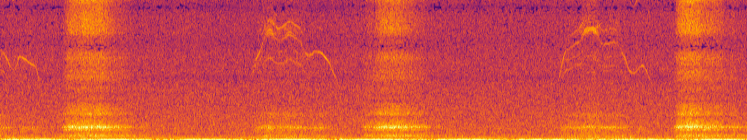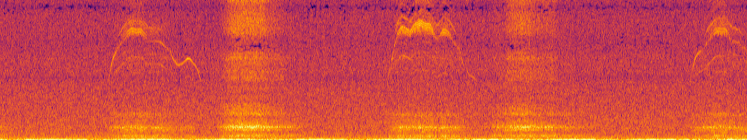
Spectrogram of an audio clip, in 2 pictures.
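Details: Soft, snorting breaths repeating roughly every two seconds over a steady low room hum; light snoring during sleep, recorded as a snoring ASMR sleep aid.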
